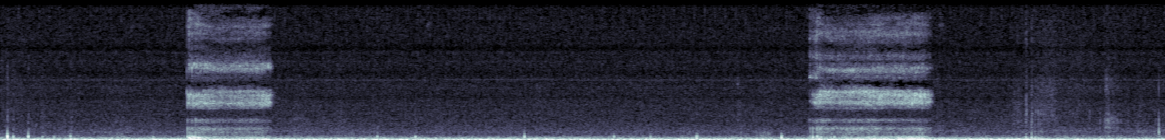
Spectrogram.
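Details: Snoring during sleep: a steady, low, rumbling breath noise with two brief hissy bursts.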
